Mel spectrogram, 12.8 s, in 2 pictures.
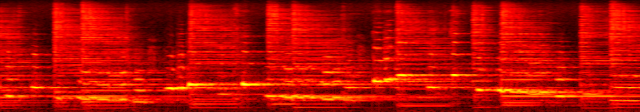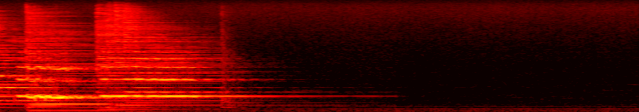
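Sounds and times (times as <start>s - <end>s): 
transverse flute playing presto: 0.0s - 9.5s.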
